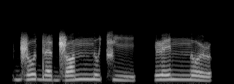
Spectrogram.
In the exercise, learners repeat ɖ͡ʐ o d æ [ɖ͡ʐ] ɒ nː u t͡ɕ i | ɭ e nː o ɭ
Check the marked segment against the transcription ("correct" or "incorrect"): correct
